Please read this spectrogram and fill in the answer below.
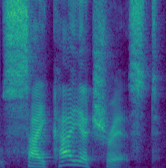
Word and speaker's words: psychiatrist: parecida né é o psychiatrist psychiatrist também não pronunci o p e aqui eu não vou dizer pissom pissom negativo a pronúncia aqui é som som eu começo direto na letra S Você viu que todos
